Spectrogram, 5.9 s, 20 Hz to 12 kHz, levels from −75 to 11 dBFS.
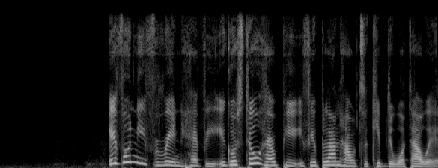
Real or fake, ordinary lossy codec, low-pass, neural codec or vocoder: real; none; 10.8 kHz; none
